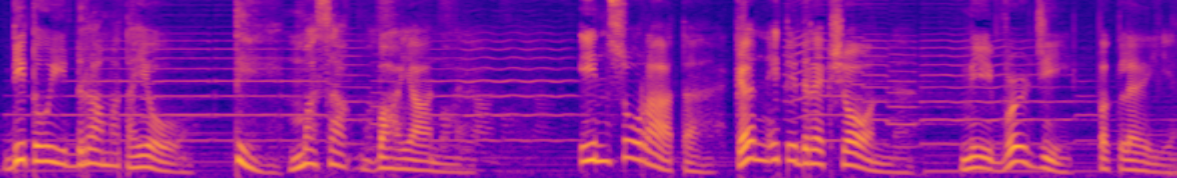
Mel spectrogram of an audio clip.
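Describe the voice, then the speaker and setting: A man's voice: fairly high pitch, sing-song, slow. A man with a Filipino accent delivering dramatic scripted narration for a radio drama. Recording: music under the voice. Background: music.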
